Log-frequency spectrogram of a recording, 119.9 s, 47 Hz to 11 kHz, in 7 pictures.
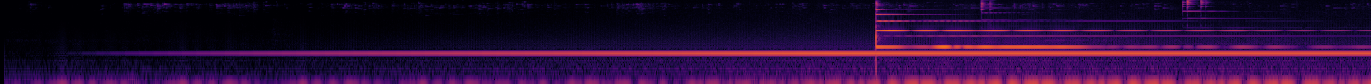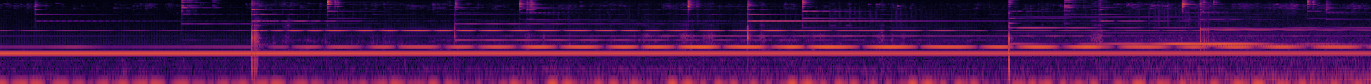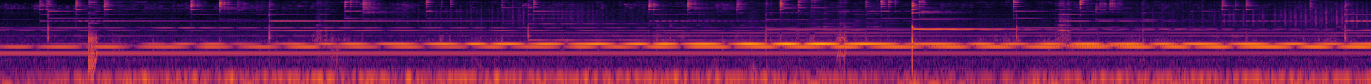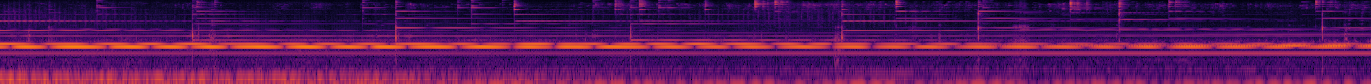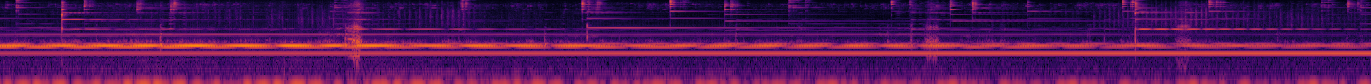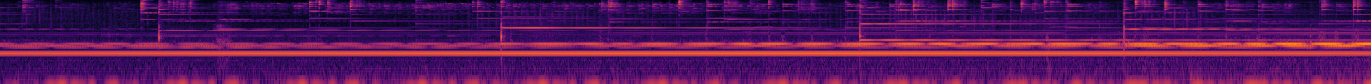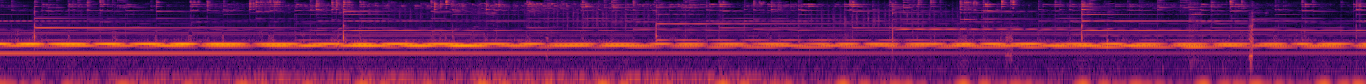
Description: RadiantHeartSelfLoveMeditation.m4a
